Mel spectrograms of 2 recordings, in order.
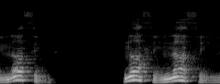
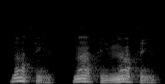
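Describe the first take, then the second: First: Firm client's reply, lifting in volume; convinced answer. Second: Soft, unconvinced client's reply; hesitant answer. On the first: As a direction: say it with growing conviction. Client now believes the answer. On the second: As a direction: answer softly, not quite believing it. Client still doubts the answer. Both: Acted.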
